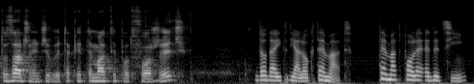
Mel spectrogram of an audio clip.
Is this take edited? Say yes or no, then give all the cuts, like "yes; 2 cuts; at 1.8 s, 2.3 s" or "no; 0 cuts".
yes; 1 cut; at 2.8 s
